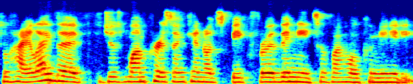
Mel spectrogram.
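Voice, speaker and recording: Somewhat breathy and fairly low-pitched, a woman speaks at a fairly quick pace. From Colombia. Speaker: community fellow. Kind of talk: webinar discussion.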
